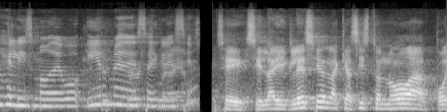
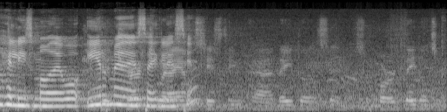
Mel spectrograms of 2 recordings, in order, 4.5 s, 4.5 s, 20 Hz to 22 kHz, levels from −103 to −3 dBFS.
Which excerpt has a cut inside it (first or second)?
first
